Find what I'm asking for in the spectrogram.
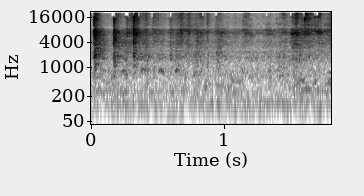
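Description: Pigeons cooing in a loft in Lahore, soft overlapping coos over a dense, steady bed of bird noise and rustling, close and continuous for a brief moment.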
